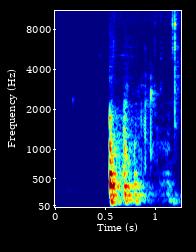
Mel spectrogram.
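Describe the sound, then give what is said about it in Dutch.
A quick sip from a drink: a sudden soft slurp and gulp after a moment of silence, followed by a fainter, short trailing swallow. No voices. “Maar deze podcast, en ik neem dus weer een slok.”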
